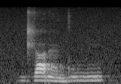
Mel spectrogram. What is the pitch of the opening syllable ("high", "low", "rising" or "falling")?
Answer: high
